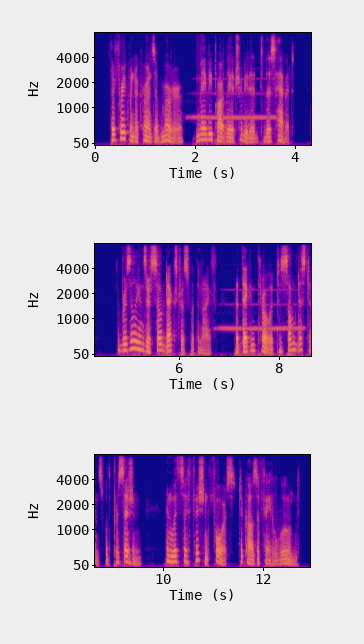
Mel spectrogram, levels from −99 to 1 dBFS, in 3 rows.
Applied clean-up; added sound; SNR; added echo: none; Wind instrument, woodwind instrument; 18 dB; none.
